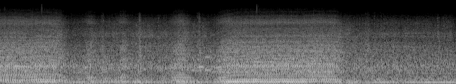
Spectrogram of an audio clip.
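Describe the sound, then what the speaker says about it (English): A van in the BeamNG driving game speeds along with a loud continuous engine roar and tire noise, a rough burst around the middle marking the tire popping, with no talk over it. "Oh no, I popped the tire."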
